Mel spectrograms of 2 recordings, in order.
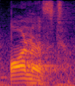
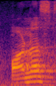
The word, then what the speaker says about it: honest: Not everyone is fair or honest. Honest අපි දන්නවා HONEST. ඒතර ඒක honest නෙමෙයි අපි pronounce කරන්නේ honest. Right?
